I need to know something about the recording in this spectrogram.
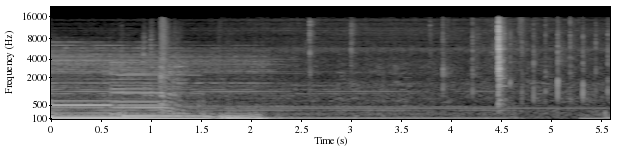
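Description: A rock band plays a loud final chord through amplifiers that rings out and fades.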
